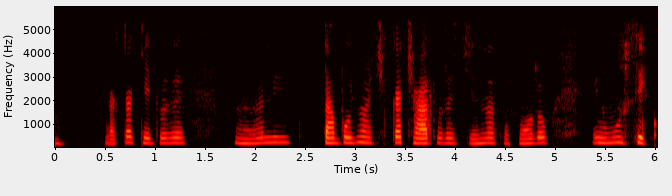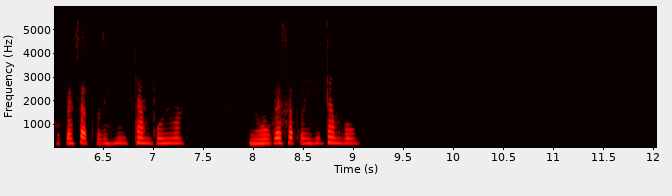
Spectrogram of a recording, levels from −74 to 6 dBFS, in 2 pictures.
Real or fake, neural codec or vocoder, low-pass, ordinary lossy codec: real; none; 5.4 kHz; AAC, 24 kbps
